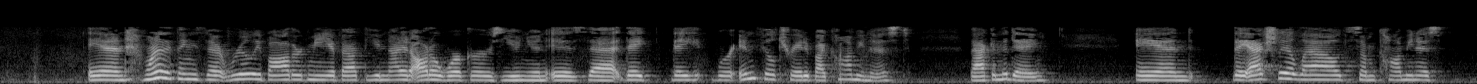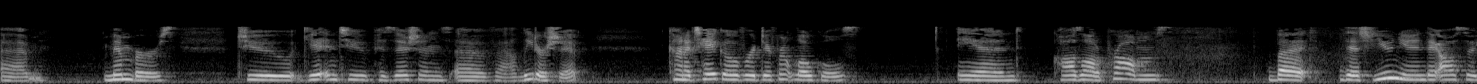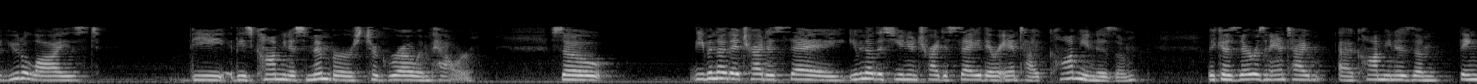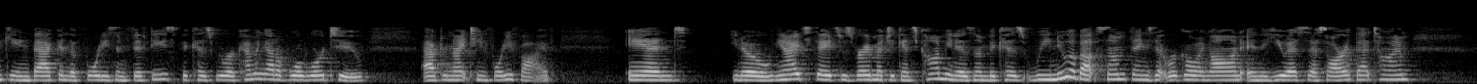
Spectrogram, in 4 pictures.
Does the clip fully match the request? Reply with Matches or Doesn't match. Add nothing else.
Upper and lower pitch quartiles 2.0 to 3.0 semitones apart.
Matches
